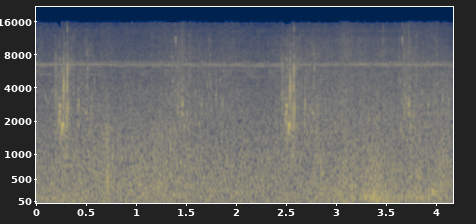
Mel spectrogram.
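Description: Water splashes softly.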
